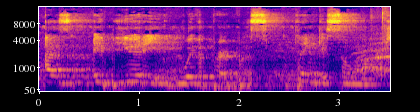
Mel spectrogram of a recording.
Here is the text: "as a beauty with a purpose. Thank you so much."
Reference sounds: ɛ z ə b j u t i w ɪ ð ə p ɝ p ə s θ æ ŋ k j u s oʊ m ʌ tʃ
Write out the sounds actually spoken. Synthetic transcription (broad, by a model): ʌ z ə b j u t i w ɪ ð ə p ɝ p ə s θ æ ŋ k j u s oʊ m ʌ tʃ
